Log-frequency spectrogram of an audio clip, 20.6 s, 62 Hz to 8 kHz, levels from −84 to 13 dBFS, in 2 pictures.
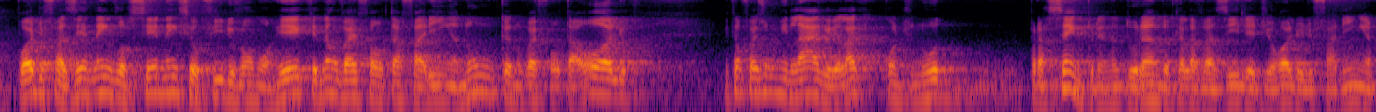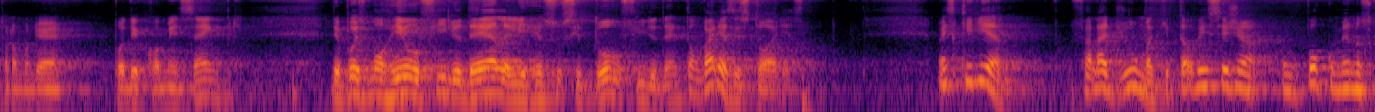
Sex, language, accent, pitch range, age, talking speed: male, Portuguese, Brazilian, 105-175 Hz, 40-59, 190 wpm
